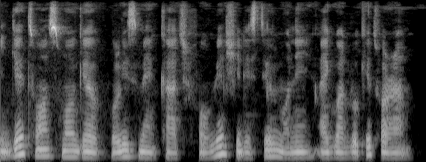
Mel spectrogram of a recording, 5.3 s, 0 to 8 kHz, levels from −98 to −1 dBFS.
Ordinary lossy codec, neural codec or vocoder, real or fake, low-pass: none; none; real; none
